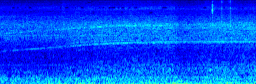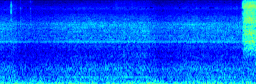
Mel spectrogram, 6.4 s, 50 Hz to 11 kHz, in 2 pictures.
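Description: Boeing 737 jet engines in the X-Plane 11 simulator spool up to takeoff thrust, a steady roar with a rising whine that climbs then holds, continuous and fairly loud with no talking.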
